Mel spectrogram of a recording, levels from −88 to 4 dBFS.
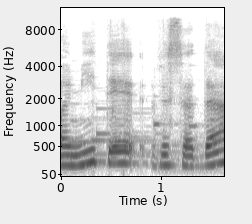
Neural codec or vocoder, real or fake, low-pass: none; real; 9.9 kHz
